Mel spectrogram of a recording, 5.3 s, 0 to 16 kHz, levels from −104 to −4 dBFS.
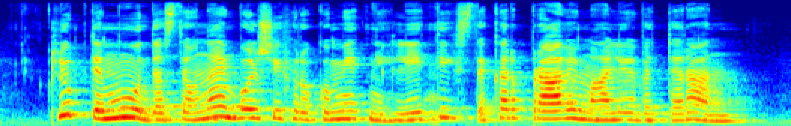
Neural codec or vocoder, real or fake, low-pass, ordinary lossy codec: none; real; 14.4 kHz; none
